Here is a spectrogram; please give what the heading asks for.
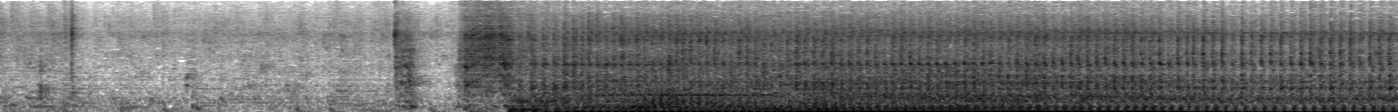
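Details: Yamaha Ego LC scooter idling: loud, clattery rattle from the CVT drive rather than the engine, noise from loose, worn CVT parts.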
